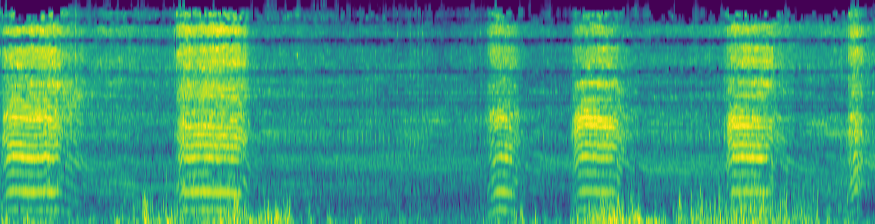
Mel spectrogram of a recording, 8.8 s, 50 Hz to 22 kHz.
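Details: Thunder Tiger S50 8.2cc engine, first run after rebuild: a high-pitched buzz revving up and down in short bursts, each rev clean and crisp with no misfire; running healthy.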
